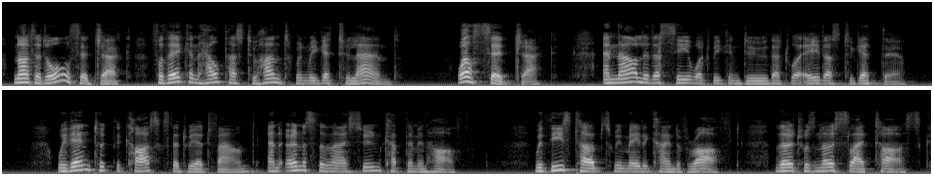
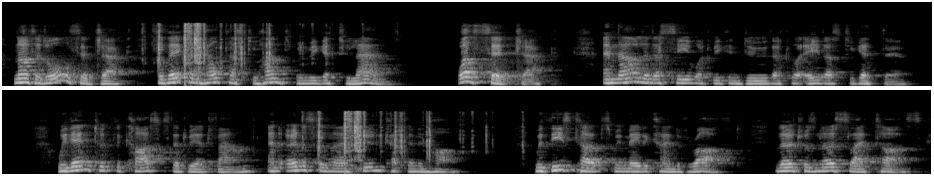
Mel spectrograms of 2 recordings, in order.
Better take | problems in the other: first | noise reduction (classical method WPE with log-MMSE)

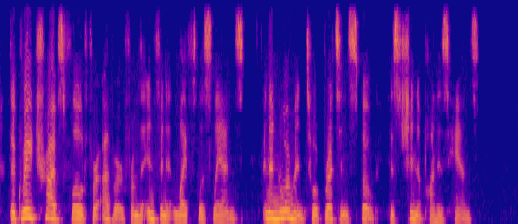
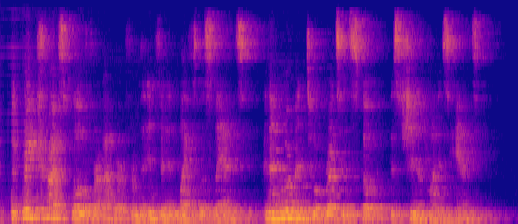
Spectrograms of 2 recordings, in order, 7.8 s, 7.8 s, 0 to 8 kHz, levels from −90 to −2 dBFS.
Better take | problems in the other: first | noise reduction (neural separator model SepFormer DNS4)

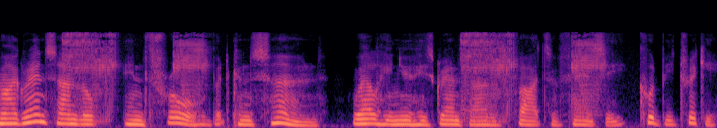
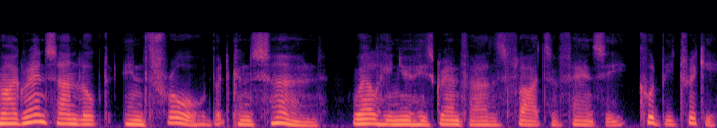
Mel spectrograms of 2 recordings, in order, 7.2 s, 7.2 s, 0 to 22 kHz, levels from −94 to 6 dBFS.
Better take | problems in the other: second | background sound (Fart); 16 dB below the speech

